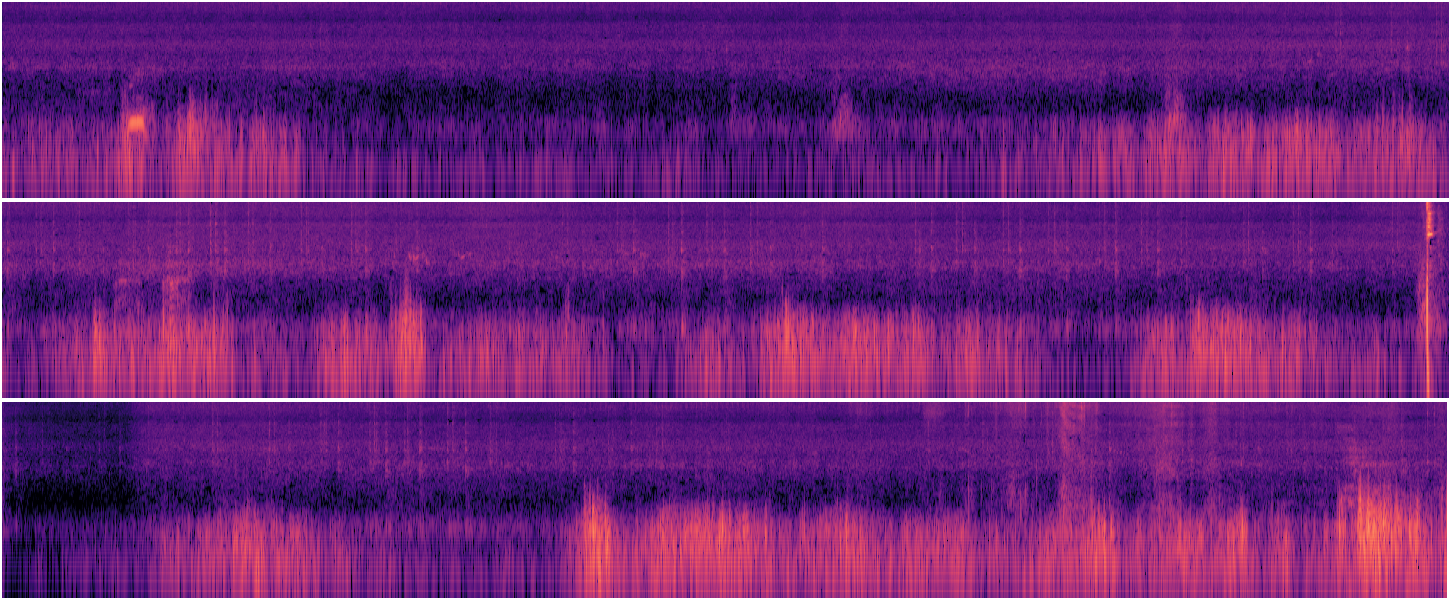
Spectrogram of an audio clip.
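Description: Wind buffeting the microphone in uneven gusts. About two-thirds of the way through comes a single sharp crack of a golf driver striking the ball off the tee.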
